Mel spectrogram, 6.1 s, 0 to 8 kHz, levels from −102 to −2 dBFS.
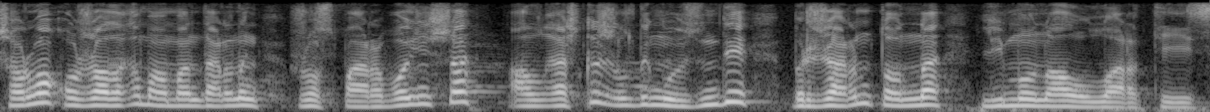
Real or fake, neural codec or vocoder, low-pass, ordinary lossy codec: real; none; 7.2 kHz; none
